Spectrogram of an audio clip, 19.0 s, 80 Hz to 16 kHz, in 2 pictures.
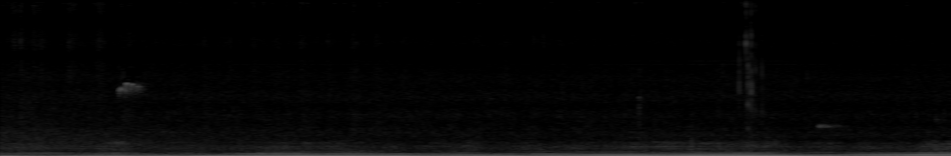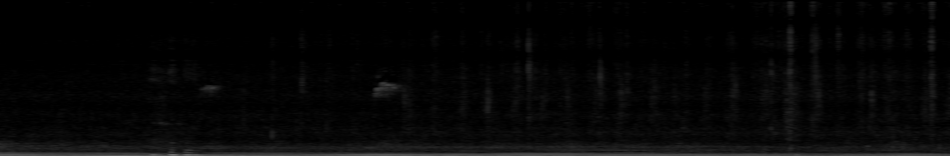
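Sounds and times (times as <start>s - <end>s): steady machine hum: 0.0s - 19.0s.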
